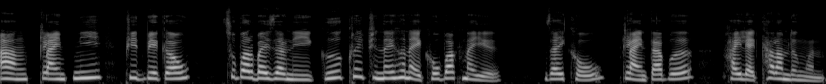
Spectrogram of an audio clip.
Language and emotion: Bodo, happy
